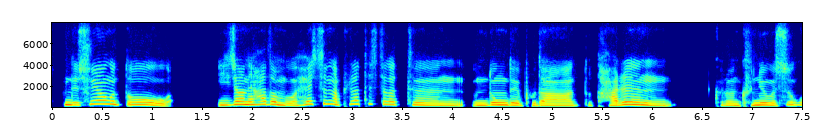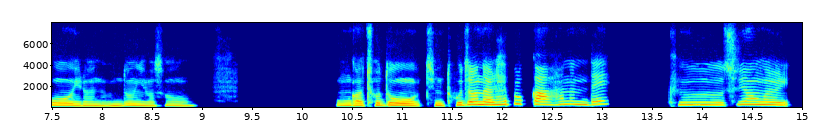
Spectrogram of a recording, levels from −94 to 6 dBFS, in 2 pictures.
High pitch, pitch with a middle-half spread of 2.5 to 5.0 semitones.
No: high, 225 Hz; wide, 5.4 semitones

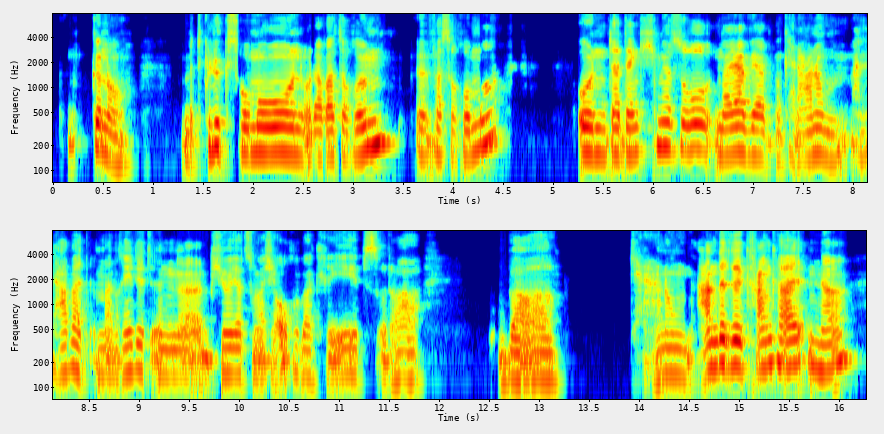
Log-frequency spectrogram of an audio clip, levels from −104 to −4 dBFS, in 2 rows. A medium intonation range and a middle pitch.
Yes: average, 3.8 semitones; medium, 165 Hz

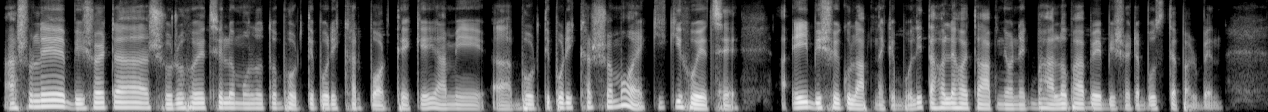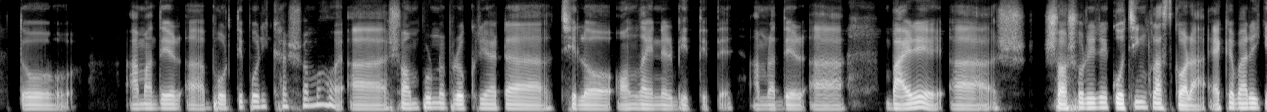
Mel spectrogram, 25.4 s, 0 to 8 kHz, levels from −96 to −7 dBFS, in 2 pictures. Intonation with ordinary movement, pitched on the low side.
Yes: average, 3.3 semitones; low, 115 Hz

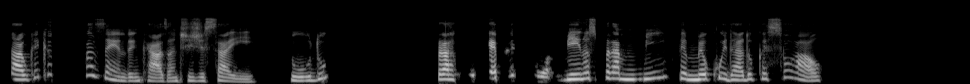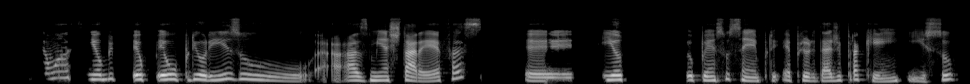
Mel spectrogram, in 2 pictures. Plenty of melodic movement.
Yes: wide, 5.8 semitones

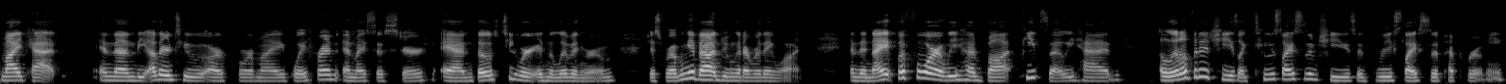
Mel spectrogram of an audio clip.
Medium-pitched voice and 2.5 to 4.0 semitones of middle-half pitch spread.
No: medium, 175 Hz; average, 4.6 semitones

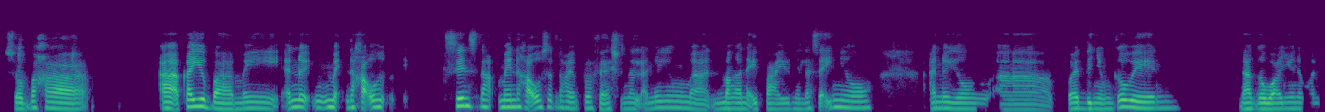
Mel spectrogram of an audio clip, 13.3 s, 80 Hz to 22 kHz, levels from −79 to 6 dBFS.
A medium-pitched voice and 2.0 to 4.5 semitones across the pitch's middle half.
Yes: medium, 175 Hz; average, 2.9 semitones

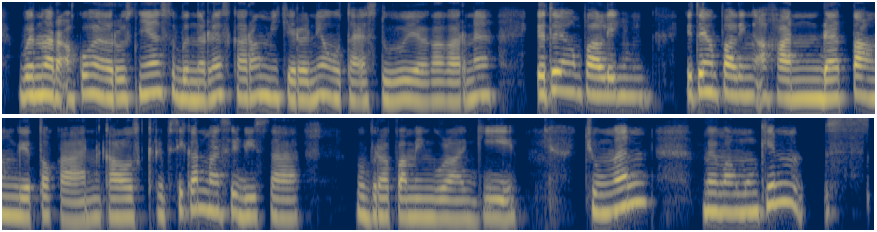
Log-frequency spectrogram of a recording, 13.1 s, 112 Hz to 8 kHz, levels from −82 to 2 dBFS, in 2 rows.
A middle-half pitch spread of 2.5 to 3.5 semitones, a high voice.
Yes: average, 3.2 semitones; high, 215 Hz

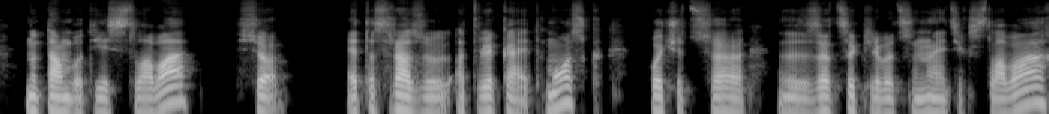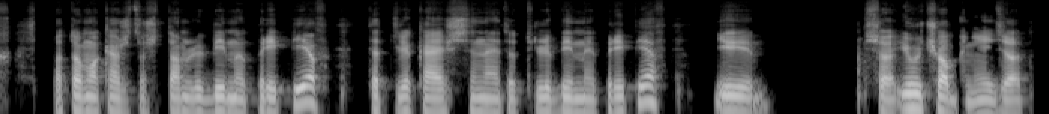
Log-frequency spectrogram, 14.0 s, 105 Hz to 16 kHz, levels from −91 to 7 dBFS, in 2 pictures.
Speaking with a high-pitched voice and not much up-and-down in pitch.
No: low, 110 Hz; narrow, 1.7 semitones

